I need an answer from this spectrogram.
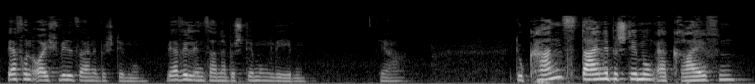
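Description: A woman's voice: fairly low pitch, darkish tone, slightly rough. A woman preaching a sermon in an earnest, exhorting way, asking the listeners direct questions.

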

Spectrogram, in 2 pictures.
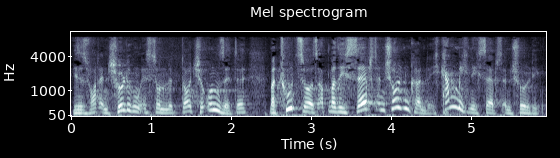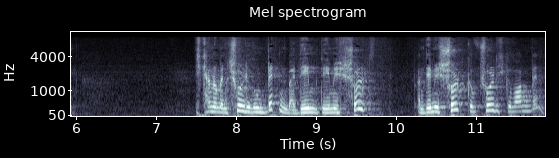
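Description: A man's voice: on the high side, big pitch swings, a little fast. Earnest, emphatic man preaching a sermon. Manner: earnest, emphatic, asks listeners direct rhetorical questions. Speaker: pastor.

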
